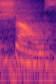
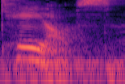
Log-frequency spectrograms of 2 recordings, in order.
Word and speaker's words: chaos: E a pronúncia não era nada de chal, mas sim chaos. Chaos.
